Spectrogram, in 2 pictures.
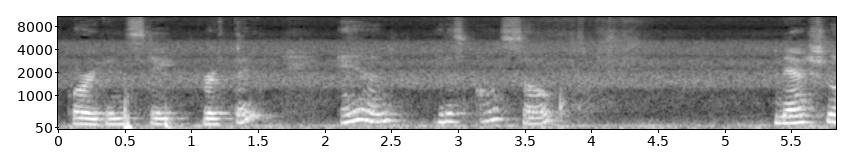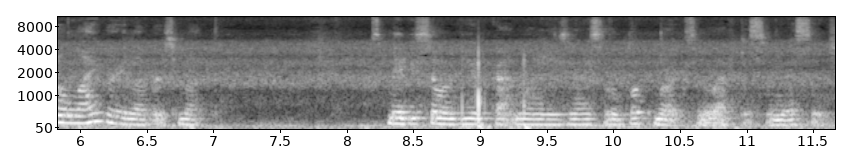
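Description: A woman in her sixties reading a picture book aloud to children, expressive and deliberate, as a library storyteller. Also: low-pitched. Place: small public library room, indoors. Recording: roomy echo, faint background noise.

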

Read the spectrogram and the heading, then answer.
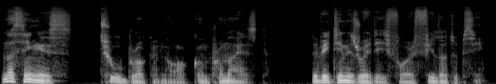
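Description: A man playing a composed, meticulous police lieutenant detective in a video game, speaking in a precise, deadpan, politely reserved way. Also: extremely low pitch, moderate pace, creaky, breathy edge, no room sound, clean studio sound, exaggerated voice. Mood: clinical. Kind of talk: video game character dialogue.

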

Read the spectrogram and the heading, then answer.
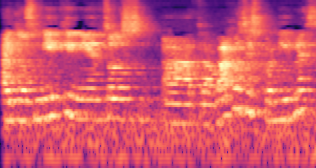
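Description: A woman's voice: a little high, measured pace. Mexican woman, distant in an echoey room. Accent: Mexican Spanish. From Hidalgo, Mexico. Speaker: interview guest. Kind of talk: conversational explaining. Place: indoor lounge nook with brick wall and concrete floor. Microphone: distant camera or phone. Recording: echoey, noisy room, off-mic.

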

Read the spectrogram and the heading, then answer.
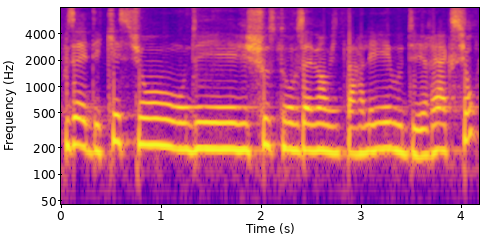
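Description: A woman's voice: mid-range voice, flat delivery, moderate pace, warm tone. A woman hosting a library event, introducing the speakers in an informal, hesitant way. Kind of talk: introducing a public talk.

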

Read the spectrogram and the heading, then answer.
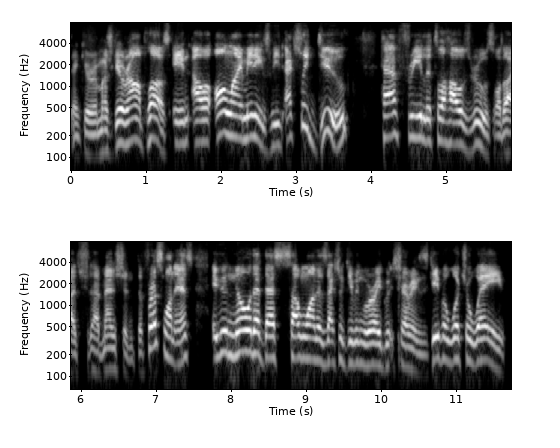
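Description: A man's voice: a little high, expressive, a little fast, a bit bright, no echo, lo-fi sound. A man hosting an online club meeting over a video call, introducing panelists in an upbeat emcee manner. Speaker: host.

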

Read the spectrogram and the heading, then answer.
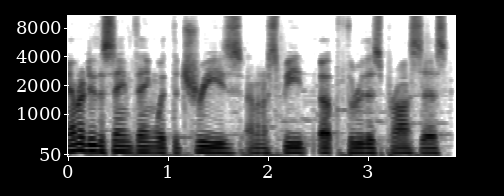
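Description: A man in his thirties hosting a design tutorial, talking in a relaxed, chatty way with fillers and light laughs into a close studio mic. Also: lowish voice, brisk, soft background music. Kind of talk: casual screen-recorded tutorial. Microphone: studio microphone close up.

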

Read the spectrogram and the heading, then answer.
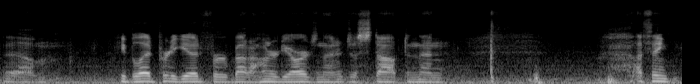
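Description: A man in his forties with a Texan drawl talks into a phone held at arm's length, relaxed and plain-spoken, with easy fillers between thoughts. His voice sits at a middling pitch. A faint hum of the outdoors and the truck stays behind him. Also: measured pace, creaky. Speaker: bowhunter filming himself. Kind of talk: casual self-filmed hunting vlog. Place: pickup truck cab and outdoors on a farm. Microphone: phone camera at arm's length.

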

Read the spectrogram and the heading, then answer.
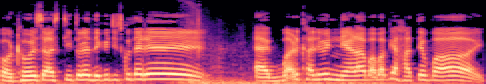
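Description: Man playing a menacing, high-pitched cartoon gangster boss. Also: quick pace, vocal fry. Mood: menacing, vengeful. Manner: menacing, swearing, boastful. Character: vengeful foul-mouthed male gangster politician, the big boss. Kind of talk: comedy cartoon dialogue.

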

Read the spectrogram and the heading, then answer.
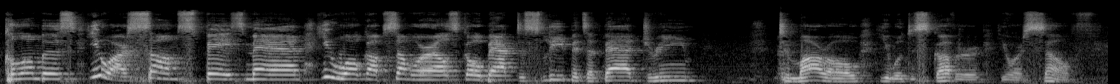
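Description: A woman in her thirties performing spoken-word poetry in a declamatory, deliberate way with dramatic pauses, on a handheld microphone in a hall. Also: mid-range voice, a little hiss or hum. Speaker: poet. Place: indoor hall, on stage. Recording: roomy live hall sound, music behind.

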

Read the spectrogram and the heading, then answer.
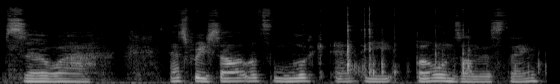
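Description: A man's voice: medium pitch, level tone, slow, noisy background. A man casually showing off an item for sale at a table indoors, loose and chatty, trailing off and restarting his sentences, recorded on a phone camera. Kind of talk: casual product demo. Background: radio and tape music playing.

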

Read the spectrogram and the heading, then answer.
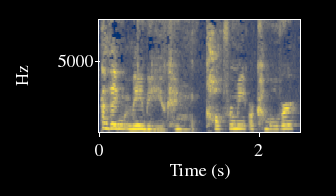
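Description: A woman's voice: high-pitched, steady tone, moderate pace, warm tone. A woman in her twenties playing a frantic, exasperated young woman rambling to a friend by phone in a comedy monologue. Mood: desperate pleading. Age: 20s. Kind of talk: comedy monologue audition acting.

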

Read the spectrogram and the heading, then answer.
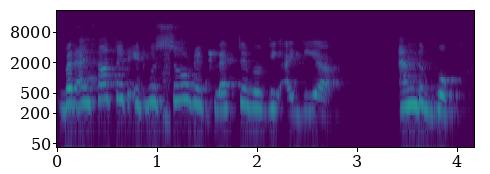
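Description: Woman, young author, high voice, talks on a video call from a room that echoes a bit. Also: lively intonation, moderate pace. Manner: warm storyteller, lingering on striking details. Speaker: author being interviewed. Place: room with bookshelves, indoors.

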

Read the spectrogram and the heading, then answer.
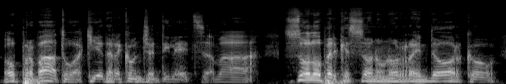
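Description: Gravelly, gruff cartoon ogre. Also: male voice, mid-range voice, normal speed, dry recording. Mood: bitter, aggrieved. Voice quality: gravelly, rough. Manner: threatening, blustering. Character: gruff, angry male cave ogre with a sick child. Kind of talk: children's cartoon character acting.

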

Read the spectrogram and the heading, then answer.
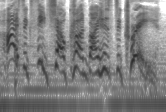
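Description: Imperious warrior empress, wildly expressive. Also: female voice, very high-pitched, a little slow, soft background music, heavily acted. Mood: outraged. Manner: haughty, theatrical, threatening. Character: imperious, hot-tempered, vengeful young warrior empress, villainess. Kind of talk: dramatic fantasy game acting.

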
